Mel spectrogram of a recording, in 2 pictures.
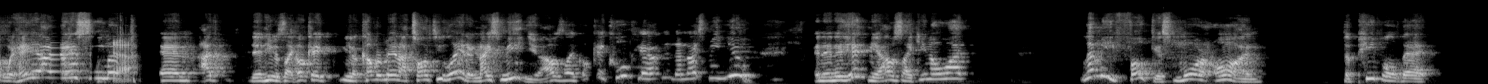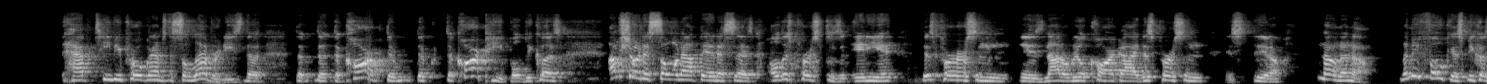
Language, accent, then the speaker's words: English; New York, United States; also born or lived in South Carolina; I'm from New York.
